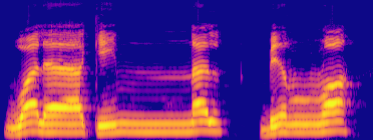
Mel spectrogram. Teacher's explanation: اس نون کو لام کے ساتھ پلس کرنا ہے، وَلَكِنَّ الْبِرَّ، را کو موٹا کرنا ہے زبر کی وجہ سے، تشدید ہے تو سختی کریں گے · کڑا زبر ہے، ایک الف کے برابر اس کو کھینچیں گے، کاف کو باریک کرنا ہے، نون کے ساتھ ملانا ہے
